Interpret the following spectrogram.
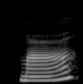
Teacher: Second tone, yángpíng, rising. Your voice starts low and rises. Similar to how sometimes people ask questions in English.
